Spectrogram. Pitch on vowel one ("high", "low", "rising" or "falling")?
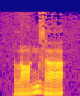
rising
